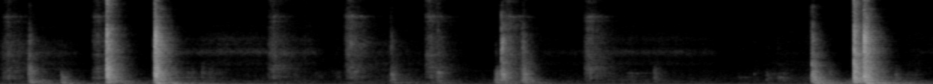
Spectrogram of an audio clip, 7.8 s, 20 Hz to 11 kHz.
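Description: Porsche 911 car door being worked by hand: a solid shutting thump about a second in and again near the end, with lighter clicks of the latch and outside door handle in between.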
